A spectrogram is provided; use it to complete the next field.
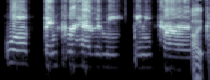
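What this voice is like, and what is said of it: Fake put-on voice. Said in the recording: “in a fake voice”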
